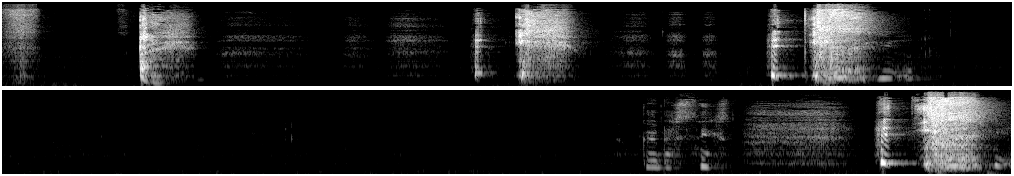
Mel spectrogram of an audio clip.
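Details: Acted, simulated sneezing fit after warning of an impending sneeze: about five sharp sneezes in a row, some preceded by a short gasp, with apologies and brief speech between bursts; repeated sneezing.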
